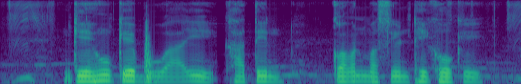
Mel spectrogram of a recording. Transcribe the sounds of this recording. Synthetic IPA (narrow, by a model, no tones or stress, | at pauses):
ɡeːɦũkebuaːikʰaːt̪iːn | kɔʋənməsiːnʈʰiːkɦoːkʰiː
